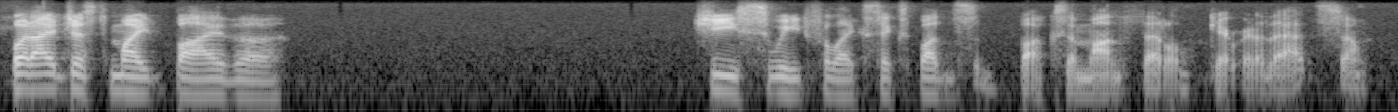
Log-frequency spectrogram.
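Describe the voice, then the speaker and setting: A man narrating as game master in an informal, halting way, chatting casually between scenes over a video call. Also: mid-range voice, wildly swooping pitch, vocal fry, sharp tone, dry recording. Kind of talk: narrating an online tabletop game, casual chat. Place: indoors at home, on a group video call. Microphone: computer or headset mic over video call. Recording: dull video call audio.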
